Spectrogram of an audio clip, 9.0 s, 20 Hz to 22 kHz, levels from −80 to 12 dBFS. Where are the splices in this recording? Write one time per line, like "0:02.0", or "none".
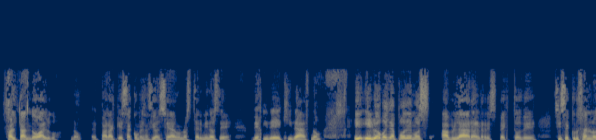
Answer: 0:03.9
0:05.2
0:06.5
